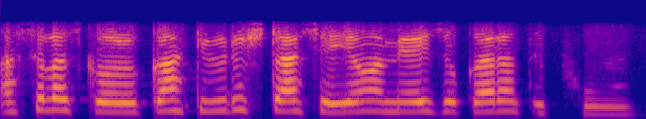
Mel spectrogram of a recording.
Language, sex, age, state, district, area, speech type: Kashmiri, female, 18-30, Jammu and Kashmir, Bandipora, rural, conversation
